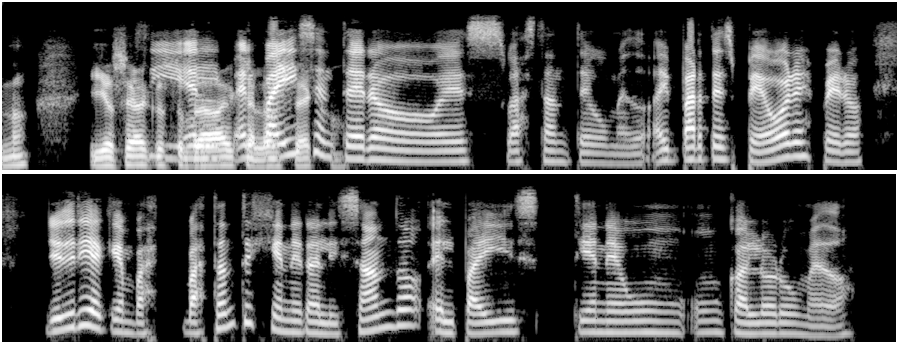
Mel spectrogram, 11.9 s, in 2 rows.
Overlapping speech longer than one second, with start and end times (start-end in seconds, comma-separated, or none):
0.9-2.4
